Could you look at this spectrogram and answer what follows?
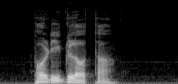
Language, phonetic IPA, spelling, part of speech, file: Polish, [ˌpɔlʲiˈɡlɔta], poliglota, noun, Pl-poliglota.ogg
